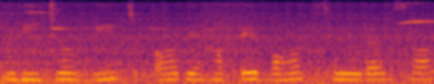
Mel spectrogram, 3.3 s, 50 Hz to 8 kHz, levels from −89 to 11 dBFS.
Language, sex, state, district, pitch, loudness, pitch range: Hindi, male, Chhattisgarh, Raipur, 215 Hz, -14 LUFS, 210-220 Hz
